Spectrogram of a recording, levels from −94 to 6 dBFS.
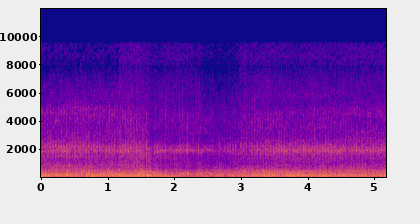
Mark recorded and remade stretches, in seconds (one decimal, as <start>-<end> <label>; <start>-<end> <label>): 0.0-1.5 recorded; 1.5-2.6 remade; 2.6-5.2 recorded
